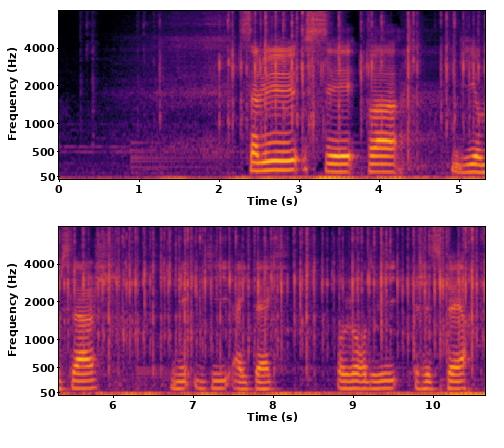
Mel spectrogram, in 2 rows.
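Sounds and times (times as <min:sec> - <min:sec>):
computer keyboard typing: 0:00.2 - 0:10.6
speech: 0:02.4 - 0:06.0, 0:06.7 - 0:08.2, 0:08.8 - 0:10.6.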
